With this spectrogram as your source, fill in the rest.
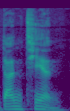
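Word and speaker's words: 丹田: Now, in Chinese, this is called dan tian, and in the Korean pronunciation, that's dan chan.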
